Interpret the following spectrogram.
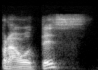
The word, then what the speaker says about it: praotes: La palabra mansedumbre, del griego praotes con acento en la O, significa gentileza, significa humildad.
